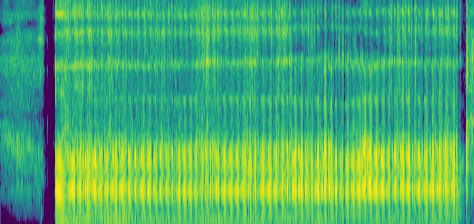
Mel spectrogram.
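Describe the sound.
A person with the tongue out vibrating like a jackhammer makes a sustained, buzzing vocal drone with a rapid fluttering vibration, held loud and steady for about four seconds after a brief softer start.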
